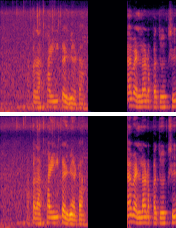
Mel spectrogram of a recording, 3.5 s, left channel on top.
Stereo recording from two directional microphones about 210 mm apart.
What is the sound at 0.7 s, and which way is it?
Speech, 35° right (ahead or behind).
